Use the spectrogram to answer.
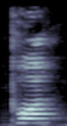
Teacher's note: like p in English word pull, but invariably produced with a strong puff of air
